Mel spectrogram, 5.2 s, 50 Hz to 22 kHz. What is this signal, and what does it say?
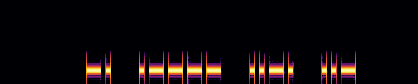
Morse code, heard as a keyed tone, about 20 wpm, spaced as for 15 wpm, 700 Hz. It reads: N1FU
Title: 179 Lesson 29g - Slash - Call Signs 20wpm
